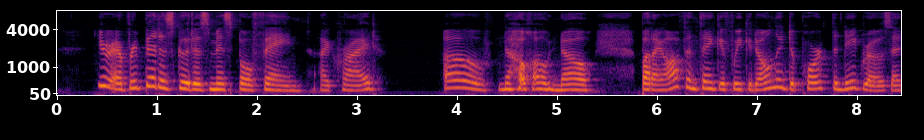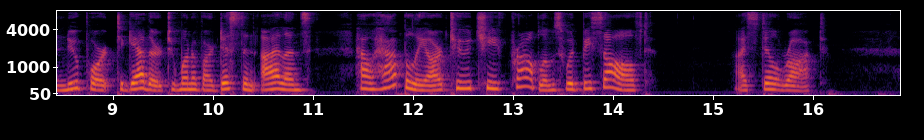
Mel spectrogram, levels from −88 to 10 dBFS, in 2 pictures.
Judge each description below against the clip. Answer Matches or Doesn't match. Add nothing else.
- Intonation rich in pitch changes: Doesn't match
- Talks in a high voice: Matches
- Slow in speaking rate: Doesn't match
